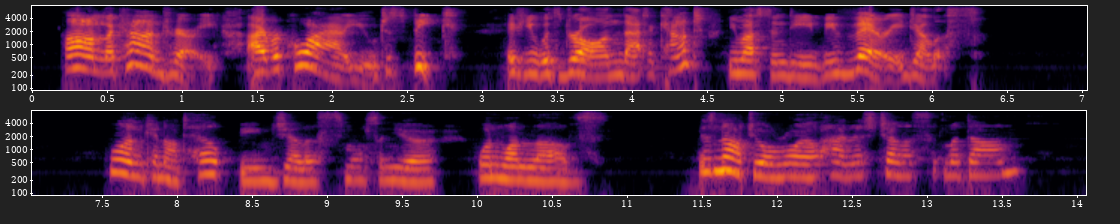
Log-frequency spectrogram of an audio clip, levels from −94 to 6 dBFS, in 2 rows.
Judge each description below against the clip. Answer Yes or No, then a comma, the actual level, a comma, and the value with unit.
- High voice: Yes, high, 235 Hz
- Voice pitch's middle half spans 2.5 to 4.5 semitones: No, wide, 5.5 semitones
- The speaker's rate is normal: Yes, average, 160 wpm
